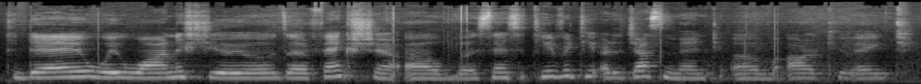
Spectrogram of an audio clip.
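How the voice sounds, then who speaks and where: A woman who speaks English as a second language, presenting a product tutorial in a halting, step-by-step way. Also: medium pitch, steady tone, darkish tone, slight background noise. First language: not English. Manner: halting, step-by-step delivery with non-native phrasing.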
